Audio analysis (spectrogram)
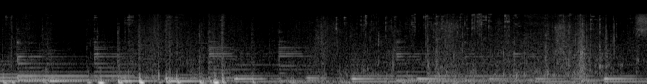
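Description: Hooves clop on soft ground among rustling in the video game Red Dead Redemption 2, with a few heavier thuds early on, set against a steady low musical drone.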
